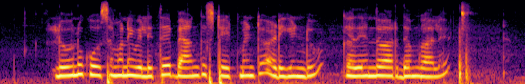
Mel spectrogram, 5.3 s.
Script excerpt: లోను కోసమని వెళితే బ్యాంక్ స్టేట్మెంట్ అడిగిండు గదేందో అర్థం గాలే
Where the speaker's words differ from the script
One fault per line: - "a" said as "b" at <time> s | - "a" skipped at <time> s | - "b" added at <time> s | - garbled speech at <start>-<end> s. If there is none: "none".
none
